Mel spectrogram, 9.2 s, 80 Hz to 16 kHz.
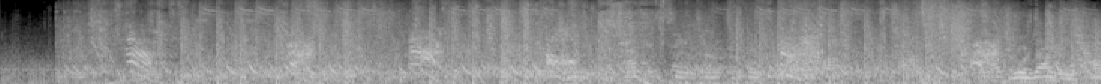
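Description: Sustained gunfire from the Mass Effect 2 video game crackles in dense, overlapping bursts, loud and continuous, with voices speaking under the shooting.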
